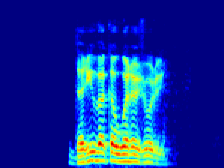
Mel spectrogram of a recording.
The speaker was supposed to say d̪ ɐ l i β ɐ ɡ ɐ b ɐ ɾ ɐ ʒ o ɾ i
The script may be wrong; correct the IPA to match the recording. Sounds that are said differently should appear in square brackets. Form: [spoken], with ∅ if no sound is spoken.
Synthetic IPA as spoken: d̪ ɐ [ɾ] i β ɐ [k] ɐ [w] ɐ ɾ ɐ ʒ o ɾ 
